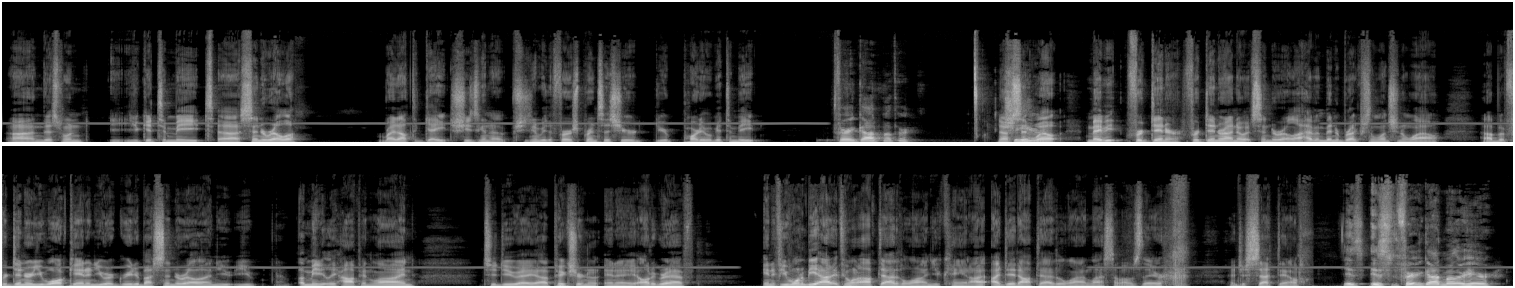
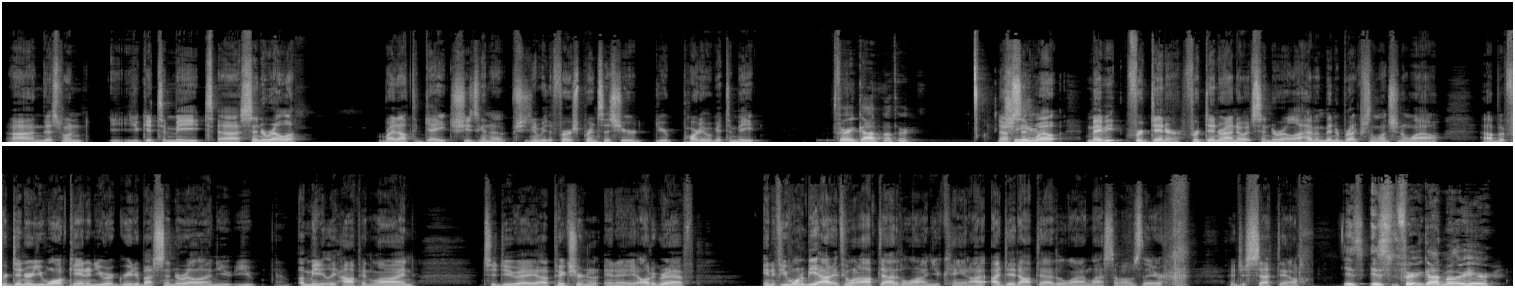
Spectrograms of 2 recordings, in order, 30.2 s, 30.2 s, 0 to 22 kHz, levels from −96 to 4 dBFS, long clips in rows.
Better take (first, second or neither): second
